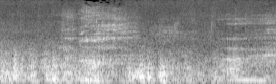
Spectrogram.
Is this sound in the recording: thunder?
yes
